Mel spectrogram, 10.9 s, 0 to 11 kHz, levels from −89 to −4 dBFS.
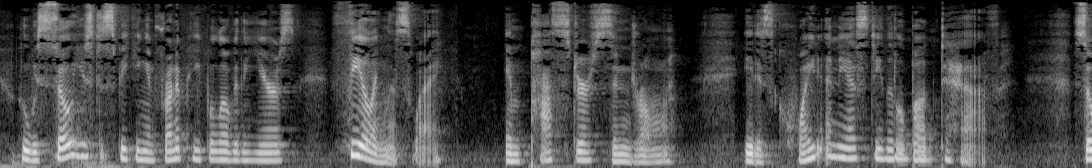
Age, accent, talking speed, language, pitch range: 50-69, American, 155 wpm, English, 145-180 Hz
